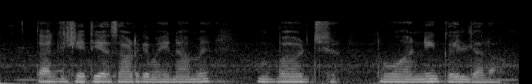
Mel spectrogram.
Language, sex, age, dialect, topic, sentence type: Bhojpuri, female, 18-24, Northern, agriculture, question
